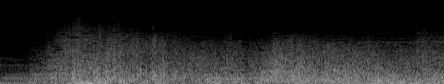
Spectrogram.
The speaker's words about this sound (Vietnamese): Ở trên bầu trời, sấm sét đã bắt đầu nổi lên đùng đùng, chuẩn bị cho một cơn mưa dữ tợn.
